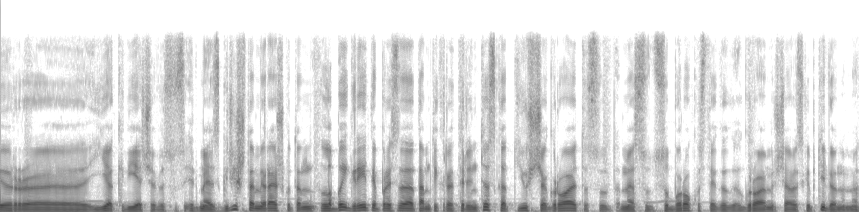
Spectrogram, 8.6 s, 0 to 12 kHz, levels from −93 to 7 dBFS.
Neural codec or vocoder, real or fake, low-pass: none; real; 9.9 kHz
